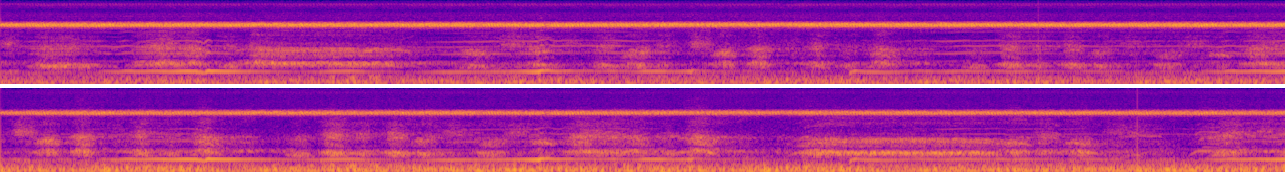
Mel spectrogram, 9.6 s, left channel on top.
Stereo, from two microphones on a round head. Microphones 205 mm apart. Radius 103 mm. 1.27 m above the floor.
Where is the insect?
60° left (ahead or behind).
